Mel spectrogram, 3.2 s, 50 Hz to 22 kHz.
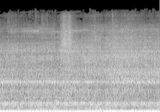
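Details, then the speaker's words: Cummins QSB 4.5L diesel on a machine being unloaded from a trailer: deep heavy rumble with a rough knock about three times a second; suspected connecting rod small-end knock, feared it would throw a rod. "this big bad boy here is making a sound from what i hear it's a pretty bad sound sounds like it's about to throw a rod from what i hear"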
